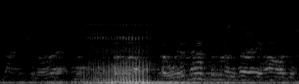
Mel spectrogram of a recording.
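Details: Sleeping pug dog: slow, rumbling snore with a rattling, snorting quality on the in-breath; ordinary dog snoring.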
